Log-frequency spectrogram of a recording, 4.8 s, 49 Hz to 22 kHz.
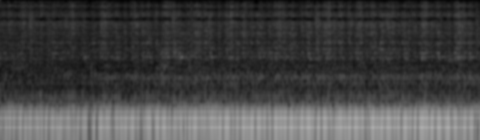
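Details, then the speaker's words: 1990 Ford Mustang GT Fox Body, built 306ci, new FST RT Plus 4-barrel carburetor, warm, idle screw turned up 1/8 turn: deep, even V8 burble at a lumpy idle of about three pulses a second, no misses or stumbles; running smooth. "But this thing is just running smooth. It looks amazing on there. All I did was just bump the idle up 1/8 of a turn on the idle screw."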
